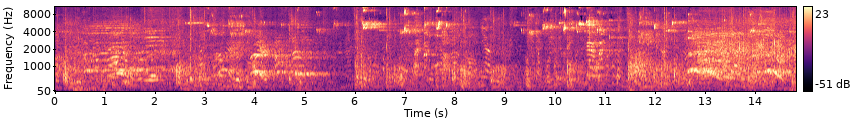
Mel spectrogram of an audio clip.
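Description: Soft tennis rally on a wooden gym floor: the rubber ball struck by rackets and bouncing, with shouted voices. Near the end the crowd cheers as the point is won.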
